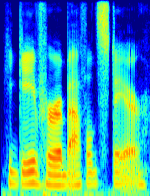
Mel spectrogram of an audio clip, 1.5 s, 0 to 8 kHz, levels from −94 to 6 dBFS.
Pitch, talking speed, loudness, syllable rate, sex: 120 Hz, 240 wpm, -18 LUFS, 5.7 syllables/s, male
